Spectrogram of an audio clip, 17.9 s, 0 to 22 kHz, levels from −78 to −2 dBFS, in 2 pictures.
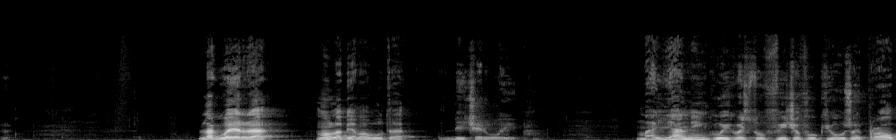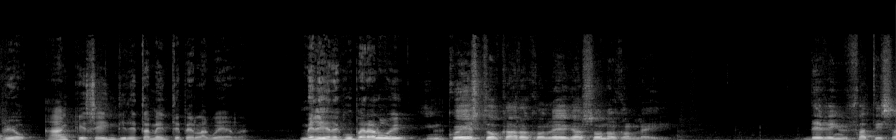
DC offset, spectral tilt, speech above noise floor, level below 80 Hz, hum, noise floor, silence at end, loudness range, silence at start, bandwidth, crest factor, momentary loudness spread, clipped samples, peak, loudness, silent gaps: under 0.1%; -5.5 dB/octave; 34 dB; -60 dBFS; none; -60 dBFS; 0 s; 7 LU; 0.05 s; 17 kHz; 20 dB; 17 LU; under 0.1%; -8 dBFS; -26 LUFS; none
